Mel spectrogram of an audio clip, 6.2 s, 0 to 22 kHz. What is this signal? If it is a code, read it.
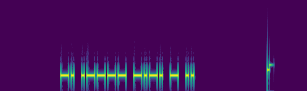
Morse code, heard as a keyed tone, about 22 wpm, 700 Hz. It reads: N1CTI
